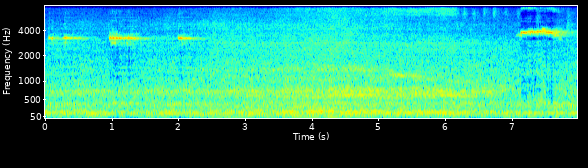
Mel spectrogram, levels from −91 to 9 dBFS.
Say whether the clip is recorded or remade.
remade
